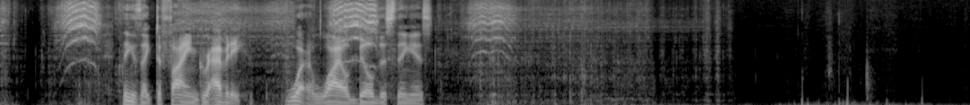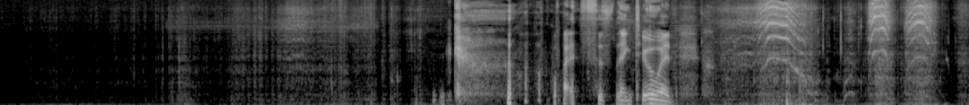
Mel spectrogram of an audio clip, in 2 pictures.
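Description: A small electric motor whirs.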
